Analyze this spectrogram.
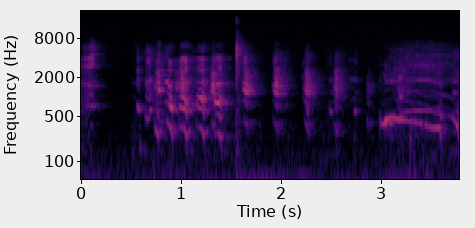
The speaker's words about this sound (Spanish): y, de repente se te arruina por el hipo.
